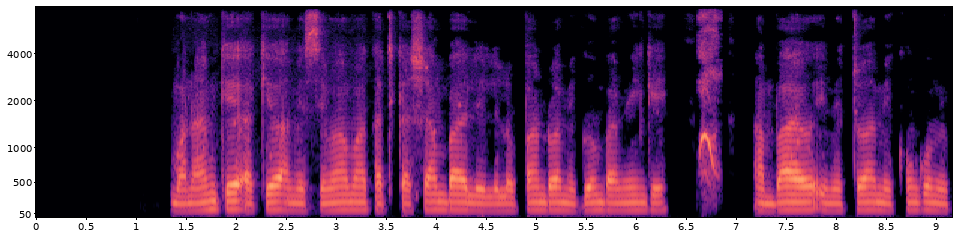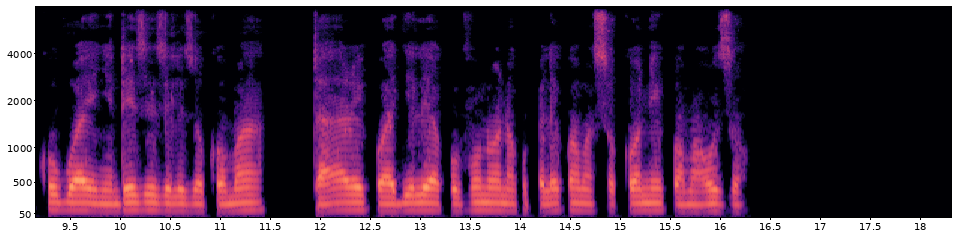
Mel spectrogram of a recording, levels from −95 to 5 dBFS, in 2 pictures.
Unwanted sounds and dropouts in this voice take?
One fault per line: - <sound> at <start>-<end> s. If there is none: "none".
- sneeze at 6.6-6.9 s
